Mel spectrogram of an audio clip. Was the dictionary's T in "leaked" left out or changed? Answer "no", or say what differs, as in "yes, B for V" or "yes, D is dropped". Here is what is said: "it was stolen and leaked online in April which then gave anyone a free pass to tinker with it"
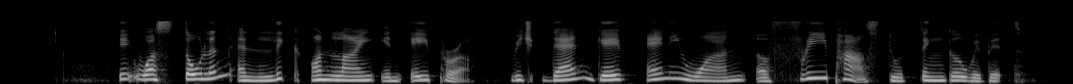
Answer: yes, T is dropped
